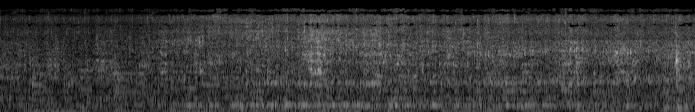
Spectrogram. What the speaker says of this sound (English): The water starts flowing out there.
